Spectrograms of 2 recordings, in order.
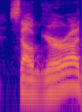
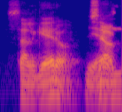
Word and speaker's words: Salguero: honored to have uh our special guest carlos salgura did i pronounce that correctly salguero yeah okay i gotta get the i gotta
